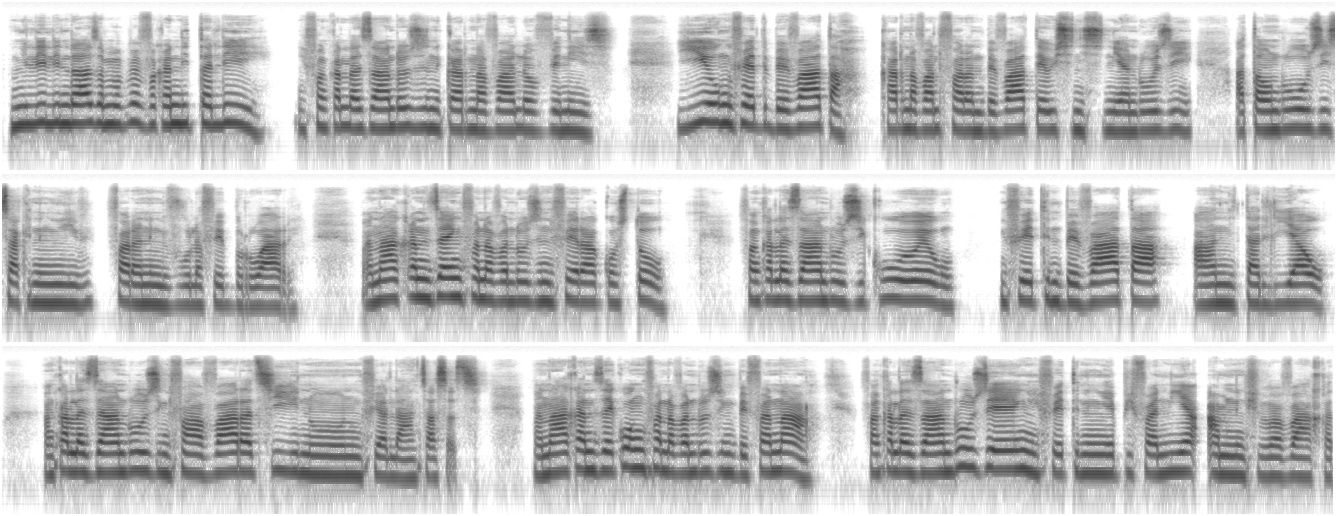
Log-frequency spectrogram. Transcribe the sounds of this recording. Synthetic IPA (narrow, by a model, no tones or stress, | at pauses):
ŋililiɳɖ͡ʐazəmapevakanit̪ali | ŋifaŋkalazaɳɖ͡ʐuziznikaɾinavalavenizi̥iuŋifet̪ibevat̪əkaɾinavalufaɾanibevat̪ewisinisiniaɳɖ͡ʐuzi | at̪awɳɖ͡ʐuzisakiniŋifaɾaniŋivuləfebɾuaɾi̥ | mʔanakanizajŋifanavaɳɖ͡ʐuzinifeɾaɡost̪o | faŋkalazaɳɖ͡ʐuzikuwew | ŋifet̪inibevat̪a | anit̪aliaw | aŋkalazaɳɖ͡ʐuziŋifaavaɾat͡sinuŋifialaant͡sasa̰t͡si̥ | manaɦakanizajkuəŋifanavaɳɖ͡ʐuziŋibefanafaŋkalazaɳɖ͡ʐuzeŋifet̪iniŋepifaniaʔaminiŋifivavaɦakə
